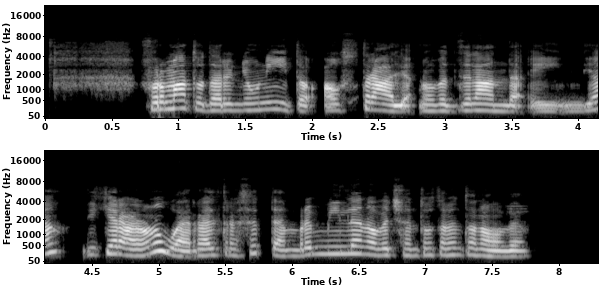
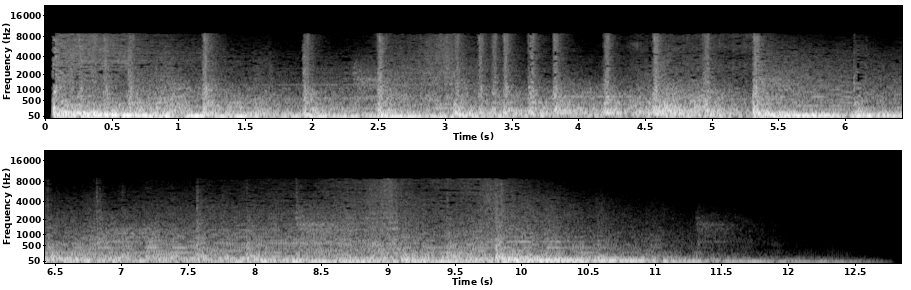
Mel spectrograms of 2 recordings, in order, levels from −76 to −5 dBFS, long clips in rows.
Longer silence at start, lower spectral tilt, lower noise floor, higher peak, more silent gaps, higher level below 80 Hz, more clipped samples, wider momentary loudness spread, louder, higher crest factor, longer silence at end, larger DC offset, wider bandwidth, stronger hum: about the same, 0.05 s vs 0.05 s; about the same, -5.5 dB/octave vs -6.5 dB/octave; second, -38 dBFS vs -45 dBFS; about the same, -2 dBFS vs -2 dBFS; neither; second, -70 dBFS vs -20 dBFS; neither; first, 14 LU vs 9 LU; first, -17 LUFS vs -20 LUFS; about the same, 18 dB vs 16 dB; about the same, 0.55 s vs 0.45 s; second, under 0.1% vs 0.3%; second, 7.6 kHz vs 9.4 kHz; neither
